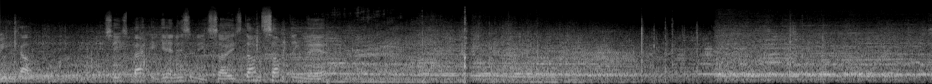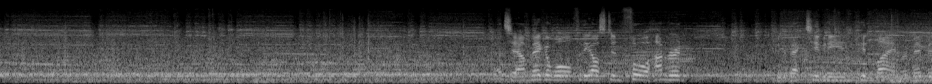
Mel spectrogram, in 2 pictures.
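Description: Racing car engines roar at high speed close by.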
